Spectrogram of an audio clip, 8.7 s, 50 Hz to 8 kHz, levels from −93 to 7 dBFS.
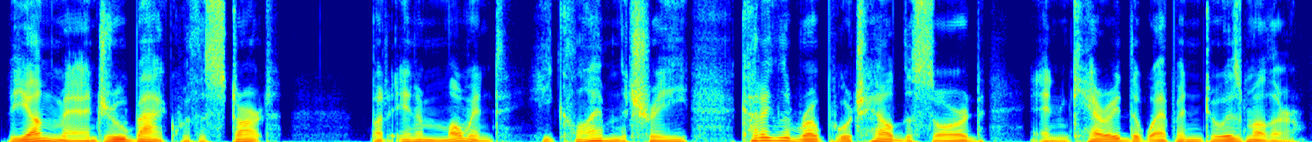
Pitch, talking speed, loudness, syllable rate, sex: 100 Hz, 205 wpm, -20 LUFS, 4.9 syllables/s, male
